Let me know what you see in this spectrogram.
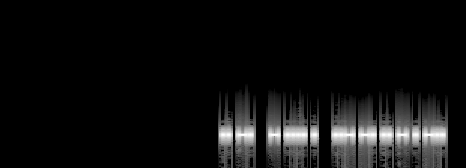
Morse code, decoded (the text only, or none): IN THE UNITED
